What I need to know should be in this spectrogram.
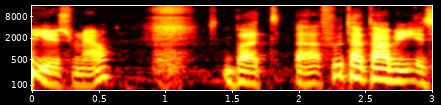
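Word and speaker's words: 再び: sarainen is two years from now but uh futa tabi is how it's pronounced here for again once more or a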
